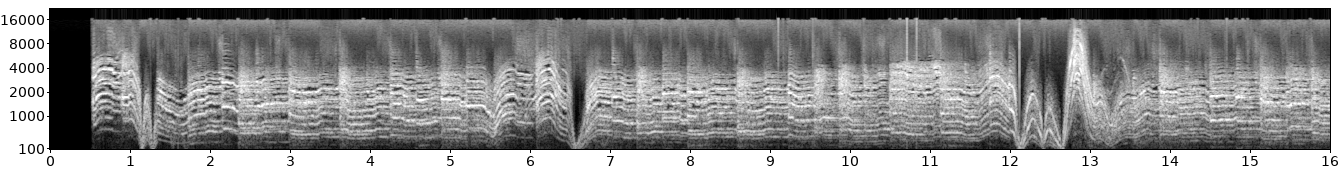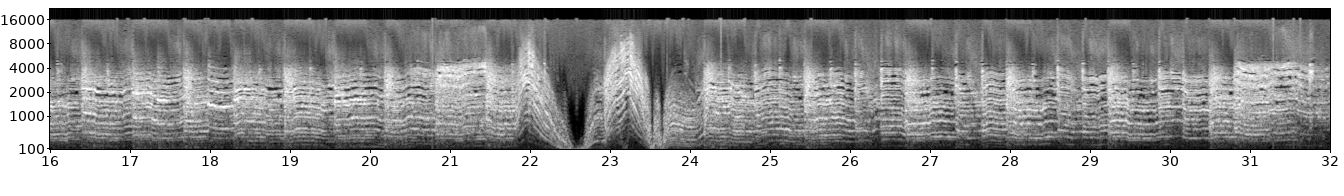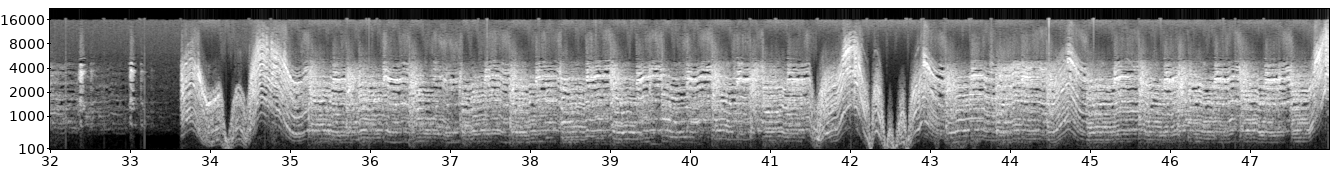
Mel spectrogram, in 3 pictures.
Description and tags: A little piece sounding as an old destroyed wobbly record created in Reason.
